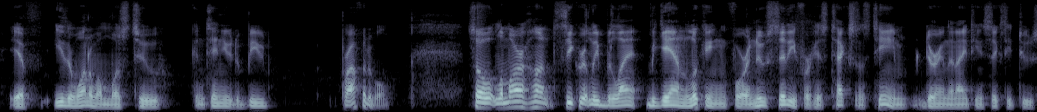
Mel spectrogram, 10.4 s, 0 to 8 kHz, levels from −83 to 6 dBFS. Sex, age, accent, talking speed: male, 50-69, American, 160 wpm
